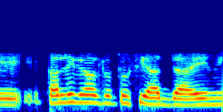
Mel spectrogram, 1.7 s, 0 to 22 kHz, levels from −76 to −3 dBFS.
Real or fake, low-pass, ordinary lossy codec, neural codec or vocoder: fake; 3.6 kHz; none; codec, 16 kHz, 16 kbps, FreqCodec, smaller model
